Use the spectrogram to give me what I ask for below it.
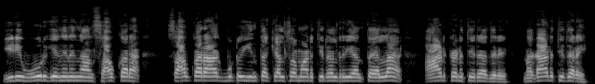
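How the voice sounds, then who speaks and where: A man's voice: high-pitched, level tone, a little fast, fairly bright tone, no room sound, clean studio sound. A man voicing a proud, grumpy middle-aged village landlord, given to scolding and grumbling. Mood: humiliated, brooding.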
